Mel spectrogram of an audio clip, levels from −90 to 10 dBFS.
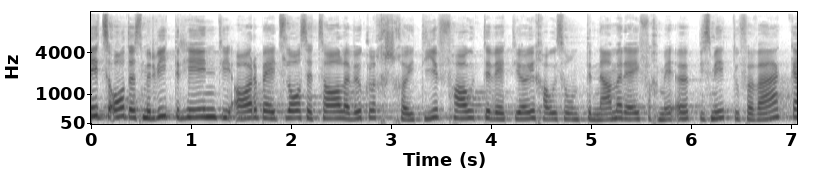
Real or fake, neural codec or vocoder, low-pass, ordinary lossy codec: real; none; 14.4 kHz; MP3, 96 kbps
